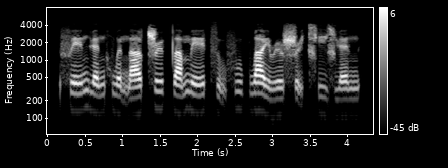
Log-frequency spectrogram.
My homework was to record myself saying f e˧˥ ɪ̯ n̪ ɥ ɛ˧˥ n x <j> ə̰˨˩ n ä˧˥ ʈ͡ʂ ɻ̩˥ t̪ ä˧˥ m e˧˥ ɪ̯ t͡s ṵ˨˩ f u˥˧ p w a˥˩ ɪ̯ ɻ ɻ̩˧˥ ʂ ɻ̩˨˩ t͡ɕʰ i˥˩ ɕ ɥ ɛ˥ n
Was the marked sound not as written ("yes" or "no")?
yes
